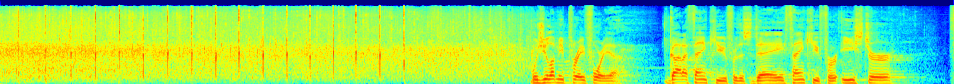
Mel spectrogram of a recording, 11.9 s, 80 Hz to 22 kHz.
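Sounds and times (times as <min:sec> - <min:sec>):
large church congregation applauding: 0:00.0 - 0:07.2
speech: 0:06.6 - 0:11.3.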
